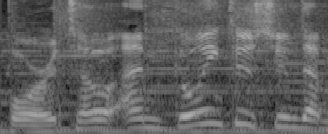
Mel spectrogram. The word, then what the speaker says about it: Boruto: Naruto's love for ramen boruto is the Japanese pronunciation of the English word bolt this name was most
